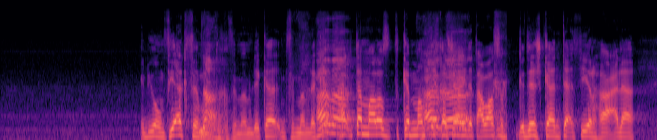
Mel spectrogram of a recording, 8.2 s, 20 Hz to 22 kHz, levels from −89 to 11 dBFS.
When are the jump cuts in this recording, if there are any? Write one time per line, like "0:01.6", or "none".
0:06.3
